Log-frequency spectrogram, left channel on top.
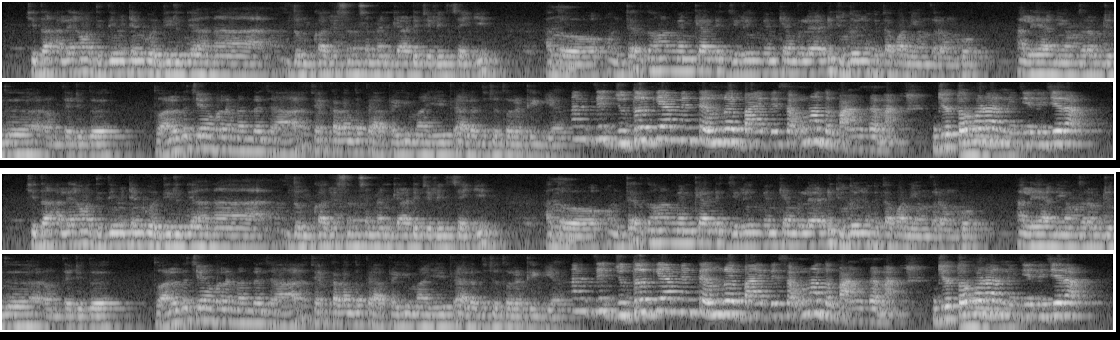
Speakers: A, on the right (about 45°); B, on the left (about 20°).
A: ᱪᱮᱫᱟᱜ ᱟᱞᱮ ᱦᱚᱸ ᱫᱤᱫᱤ ᱢᱤᱫᱴᱮᱱ ᱠᱚ ᱤᱫᱤ ᱞᱮᱫᱮᱭᱟ ᱦᱟᱱᱟ ᱫᱩᱢᱠᱟ ᱫᱤᱥᱚᱢ ᱥᱮᱫ ᱮᱢ ᱢᱮᱱᱠᱮᱭᱟ ᱟᱹᱰᱤ ᱡᱤᱞᱤᱧ ᱥᱟᱹᱦᱤᱡ ᱜᱤ
B: ᱦᱩᱸ
A: ᱟᱫᱚ ᱚᱱᱛᱮ ᱨᱮᱫᱚ ᱦᱟᱸᱜ ᱮᱢ ᱢᱮᱱ ᱠᱮᱜᱼᱟ ᱟᱹᱰᱤ ᱡᱤᱞᱤᱧ ᱢᱮᱱ ᱠᱮᱭᱟᱢ ᱵᱚᱞᱮ ᱟᱹᱰᱤ ᱡᱩᱫᱟᱹ ᱧᱚᱜ ᱜᱮᱛ ᱛᱟᱠᱚᱣᱟ ᱱᱤᱭᱚᱢ ᱫᱷᱚᱨᱚᱢ ᱠᱚ ᱟᱞᱮᱭᱟᱜ ᱱᱤᱭᱚᱢ ᱫᱷᱚᱨᱚᱢ ᱡᱩᱫᱟᱹ ᱟᱨ ᱚᱱᱛᱮ ᱡᱩᱫᱟᱹ ᱛᱚ ᱟᱞᱮ ᱫᱚ ᱪᱮᱫ ᱦᱚᱸ ᱵᱟᱞᱮ ᱢᱮᱱᱫᱟ ᱡᱟᱦᱟ ᱪᱮᱫ ᱞᱮᱠᱟ ᱠᱟᱱ ᱛᱟᱯᱮᱭᱟ ᱟᱯᱮ ᱜᱤ ᱢᱟ ᱤᱭᱟᱹᱭ ᱯᱮ ᱟᱞᱮ ᱫᱚ ᱡᱚᱛᱚᱞᱮ ᱴᱷᱤᱠ ᱜᱮᱭᱟ ᱾
B: ᱪᱤᱫ ᱡᱩᱫᱟᱹ ᱜᱮᱭᱟ ᱢᱮᱱᱛᱮ ᱩᱱᱨᱮ ᱵᱟᱭ ᱵᱮᱥᱟ ᱚᱱᱟ ᱫᱚ ᱵᱟᱝ ᱠᱟᱱᱟ ᱾ ᱡᱚᱛᱚ
A: ᱦᱮᱸ
B: ᱦᱚᱲᱟᱜ ᱱᱤᱡᱮ ᱱᱤᱡᱮᱨᱟᱜ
